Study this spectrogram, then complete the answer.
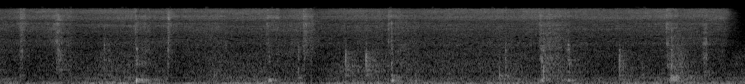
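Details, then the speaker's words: Mercedes 722.4 transmission after valve body overhaul (K3 clutch had failed), air check with test plate: steady hiss with firm dull thumps as the clutch applies, no leak whistle; clutches holding solidly. "So everything sounded pretty solid."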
